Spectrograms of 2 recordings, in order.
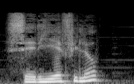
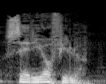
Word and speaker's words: seriéfilo: Es seriéfilo y no seriófilo. – Ah, ok. – Seriéfilo es la palabra, se escribe con acento en la segunda E y es un solo término, seriéfilo.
